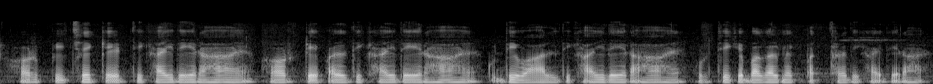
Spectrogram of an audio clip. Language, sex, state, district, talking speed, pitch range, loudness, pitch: Hindi, male, Maharashtra, Aurangabad, 180 wpm, 105-110 Hz, -20 LUFS, 105 Hz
